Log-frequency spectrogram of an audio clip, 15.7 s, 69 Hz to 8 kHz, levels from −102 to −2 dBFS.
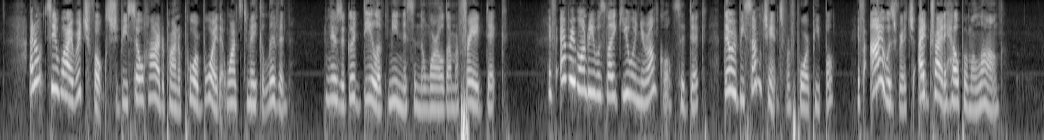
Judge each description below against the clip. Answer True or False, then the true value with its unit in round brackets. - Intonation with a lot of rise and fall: True (5.8 semitones)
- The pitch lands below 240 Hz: False (250 Hz)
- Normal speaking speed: False (230 wpm)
